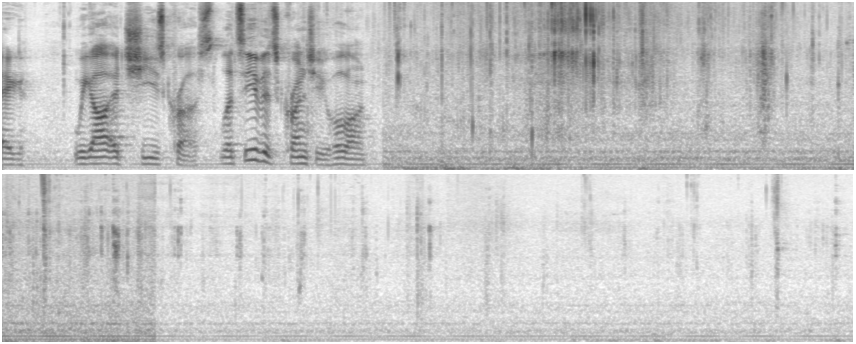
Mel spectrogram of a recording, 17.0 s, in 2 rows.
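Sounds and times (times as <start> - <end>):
low hum: 1.3 - 17.0
person chewing food: 3.7 - 17.0
soft crunches and mouth clicks: 3.7 - 17.0.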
